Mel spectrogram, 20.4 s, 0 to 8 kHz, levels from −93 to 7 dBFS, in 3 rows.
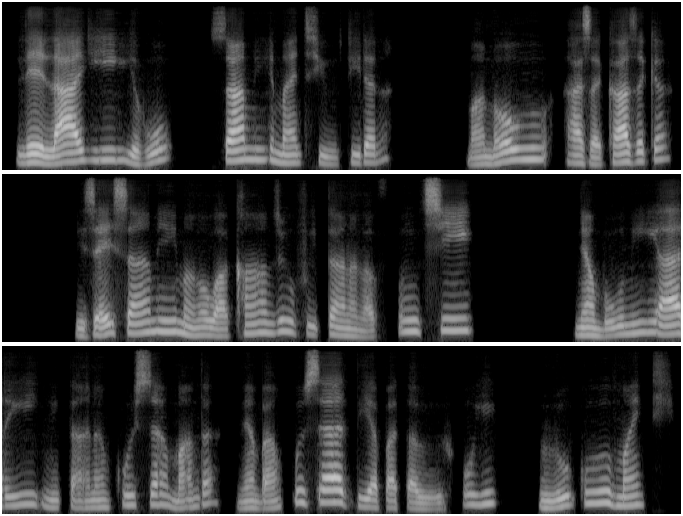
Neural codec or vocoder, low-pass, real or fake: codec, 16 kHz, 0.3 kbps, FocalCodec; 7.2 kHz; fake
